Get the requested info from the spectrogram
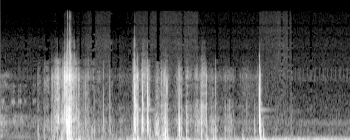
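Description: Handling noise: a rustle about a second in, then a run of sharp clicks and knocks, then near the end a low steady rumble of a pot of water boiling on the stove.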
